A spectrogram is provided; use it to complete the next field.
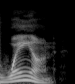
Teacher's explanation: The vocalist on the Cascio tracks used what linguists call a glottal stop, a pattern of dropping the T sound in the middle of words. The word waiting, for example, was sung as way-on.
